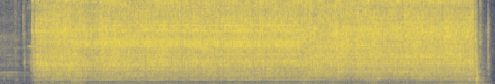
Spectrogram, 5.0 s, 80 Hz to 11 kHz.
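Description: Brake caliper bolts on a 2017 Mazda 3 being run in with a power tool, a loud close continuous whir lasting about four and a half seconds that starts and stops abruptly.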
